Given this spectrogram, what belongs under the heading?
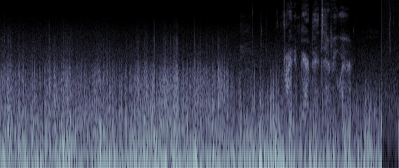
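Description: Strong wind in Southern California bear country buffets the microphone in a dense, continuous roar, easing slightly toward the end as a few higher sounds come through.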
